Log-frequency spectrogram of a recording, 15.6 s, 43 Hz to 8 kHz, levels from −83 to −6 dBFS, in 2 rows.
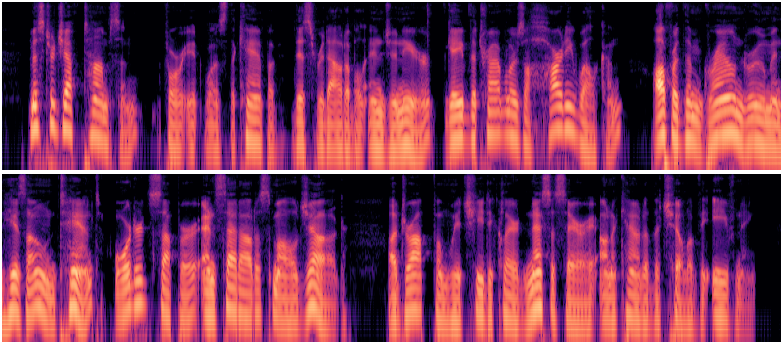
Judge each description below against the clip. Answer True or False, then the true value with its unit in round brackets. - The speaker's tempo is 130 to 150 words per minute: False (190 wpm)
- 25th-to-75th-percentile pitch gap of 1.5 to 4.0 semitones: False (5.4 semitones)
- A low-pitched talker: True (100 Hz)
